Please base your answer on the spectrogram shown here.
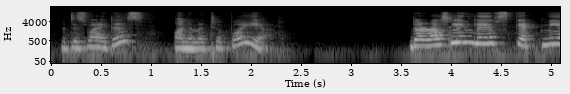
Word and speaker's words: onomatopoeia: It is pronounced as onomatopoeia.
